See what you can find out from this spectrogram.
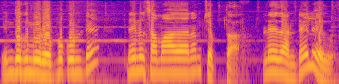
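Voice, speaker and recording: A man voicing a poor, bold young farmer in a storybook cartoon, answering with quick wit. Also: high voice, lo-fi sound, faint music behind, natural voice. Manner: bold, quick-witted replies.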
